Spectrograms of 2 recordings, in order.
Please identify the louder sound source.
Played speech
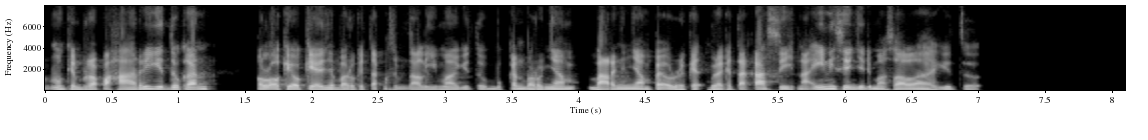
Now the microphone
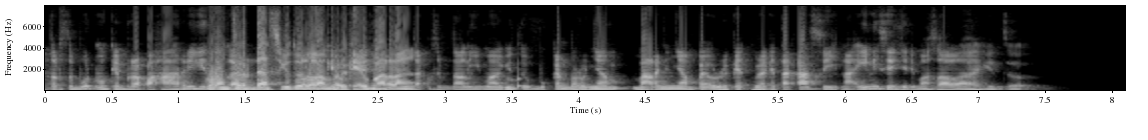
user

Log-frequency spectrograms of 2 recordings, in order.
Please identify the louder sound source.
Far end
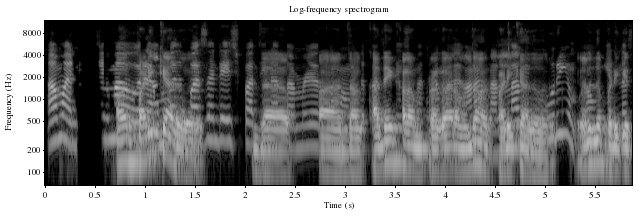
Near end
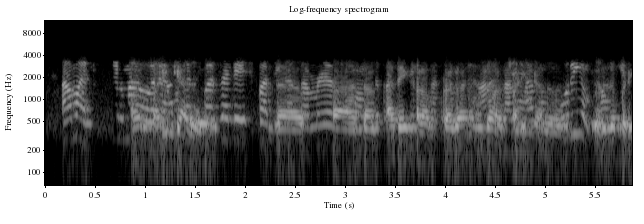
user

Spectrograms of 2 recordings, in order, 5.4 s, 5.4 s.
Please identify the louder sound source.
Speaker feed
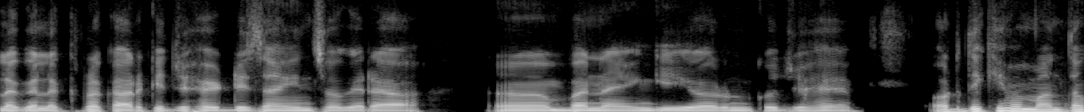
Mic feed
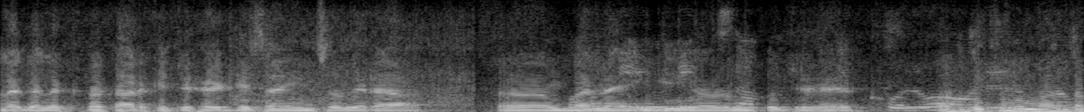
echo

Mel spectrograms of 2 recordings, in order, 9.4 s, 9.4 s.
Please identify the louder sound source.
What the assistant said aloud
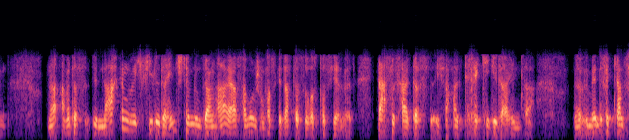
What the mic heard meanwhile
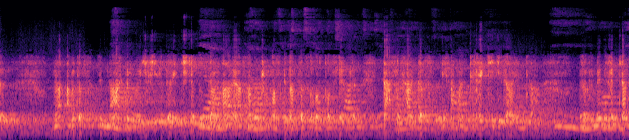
echo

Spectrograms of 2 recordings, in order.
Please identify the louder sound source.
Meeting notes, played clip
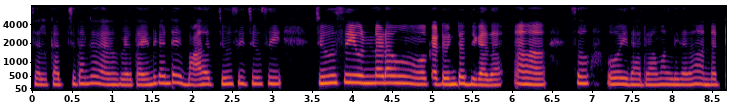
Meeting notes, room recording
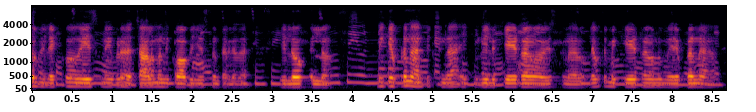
user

